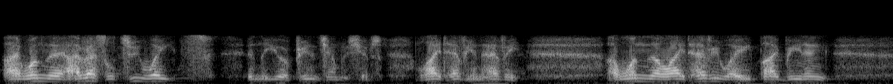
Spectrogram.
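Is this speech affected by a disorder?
Yes: voice box damage after neck operation; voice affected.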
